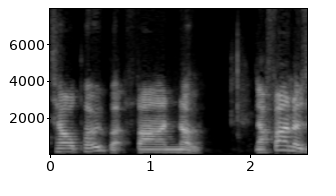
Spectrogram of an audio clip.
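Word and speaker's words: Taupō: A lot of times people mispronounce it and it comes out as an ow. Okay, but it's actually pronounced like the letter O. O. Okay, so we've got a, u. When you say it together, it comes out as o.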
